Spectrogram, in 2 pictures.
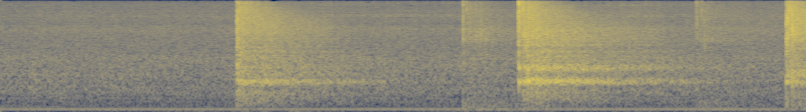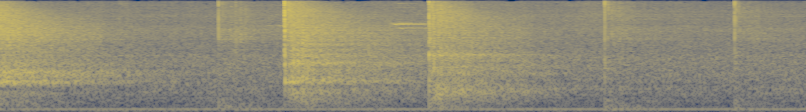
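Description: A pickleball rally: five sharp, echoing pops of the hard plastic ball being hit, roughly one to one and a half seconds apart, over a steady low hum.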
